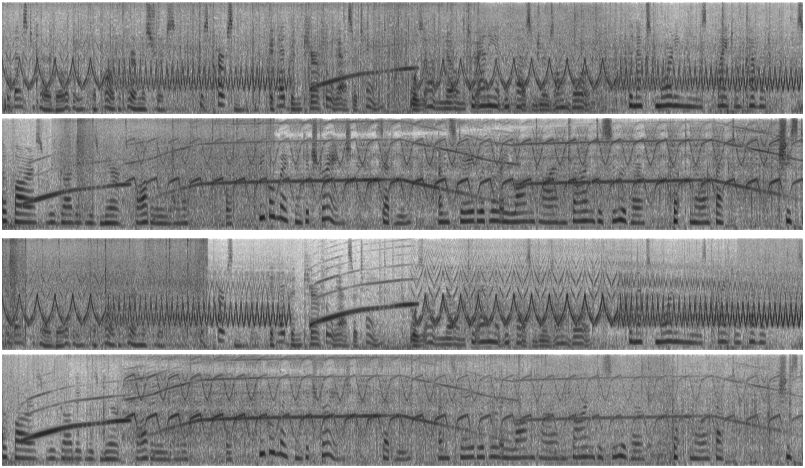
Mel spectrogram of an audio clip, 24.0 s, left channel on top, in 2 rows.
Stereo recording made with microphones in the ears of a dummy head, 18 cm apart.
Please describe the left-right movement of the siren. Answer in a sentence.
You can hear the siren move from right to left.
